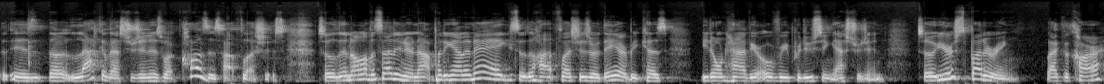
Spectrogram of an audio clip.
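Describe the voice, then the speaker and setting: Very fast speech with lively intonation and very even loudness, over noticeable background noise. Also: woman, fairly low pitch for a woman. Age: 60s. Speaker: gynecologist. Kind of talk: audience Q&A.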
